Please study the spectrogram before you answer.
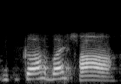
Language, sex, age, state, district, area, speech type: Maithili, female, 30-45, Bihar, Madhubani, rural, conversation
